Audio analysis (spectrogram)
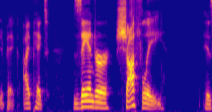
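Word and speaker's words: Schauffele: pick I picked Xander shafley his name is shafley not shaffle that I was saying shaffle he finished third how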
